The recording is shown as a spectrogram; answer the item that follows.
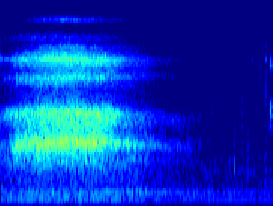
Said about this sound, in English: and exhale. Again, inhale and exhale.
